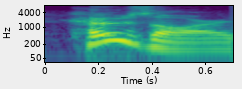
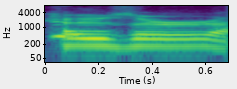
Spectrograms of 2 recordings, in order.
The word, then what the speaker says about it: Kozar: Kozar is actually how you pronounce it. I've heard Kozer. I've heard it. I guess as long as you invite him and you pay him, he's happy.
